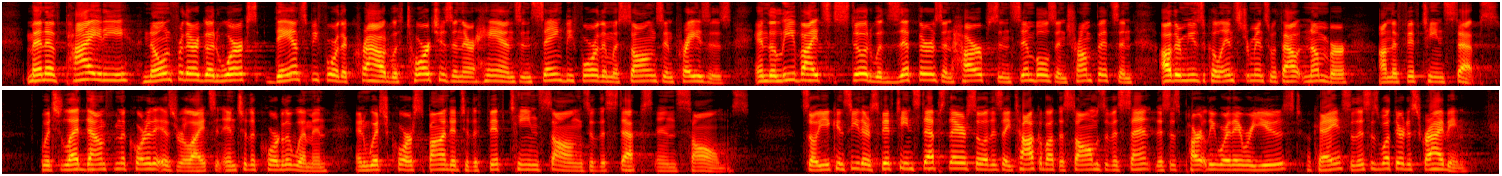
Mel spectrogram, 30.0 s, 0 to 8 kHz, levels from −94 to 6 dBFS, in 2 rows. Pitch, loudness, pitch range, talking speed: 180 Hz, -29 LUFS, 160-200 Hz, 210 wpm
